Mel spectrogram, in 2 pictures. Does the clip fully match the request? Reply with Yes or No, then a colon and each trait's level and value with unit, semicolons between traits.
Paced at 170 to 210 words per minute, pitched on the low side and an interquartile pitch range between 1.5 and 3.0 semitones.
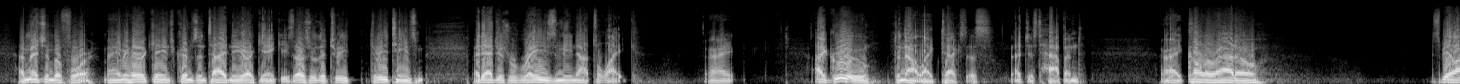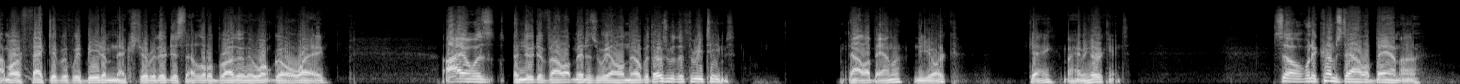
Yes: average, 175 wpm; low, 100 Hz; narrow, 2.5 semitones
